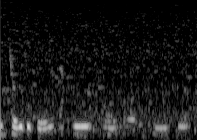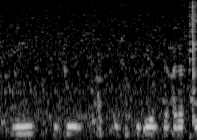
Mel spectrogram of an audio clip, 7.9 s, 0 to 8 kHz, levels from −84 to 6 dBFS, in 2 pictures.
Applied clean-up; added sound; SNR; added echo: classical method Wiener filter.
